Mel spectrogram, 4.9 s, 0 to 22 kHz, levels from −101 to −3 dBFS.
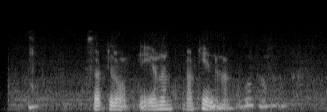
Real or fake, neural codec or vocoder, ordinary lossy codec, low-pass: fake; autoencoder, 22.05 kHz, a latent of 192 numbers a frame, VITS, trained on one speaker; Opus, 32 kbps; 7.2 kHz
